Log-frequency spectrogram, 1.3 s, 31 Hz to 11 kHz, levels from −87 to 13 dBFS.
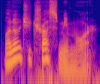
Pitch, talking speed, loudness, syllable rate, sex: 120 Hz, 285 wpm, -18 LUFS, 5.2 syllables/s, male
